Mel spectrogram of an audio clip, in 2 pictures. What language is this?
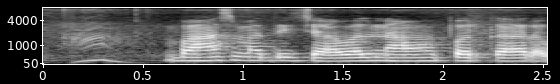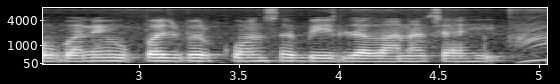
Chhattisgarhi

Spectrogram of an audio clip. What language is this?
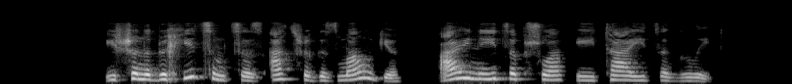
Abkhazian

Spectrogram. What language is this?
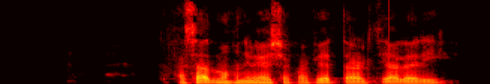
Pashto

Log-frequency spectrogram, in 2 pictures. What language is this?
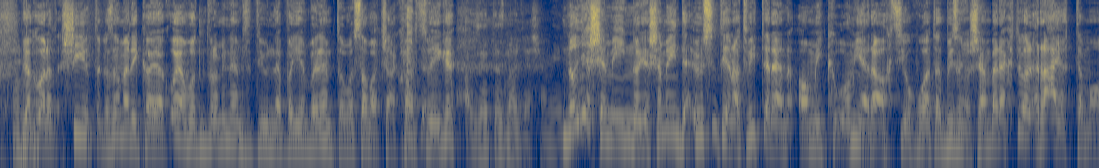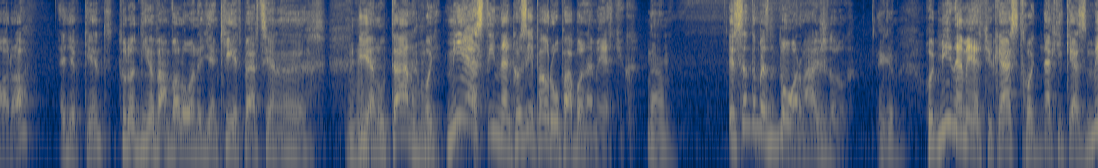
Hungarian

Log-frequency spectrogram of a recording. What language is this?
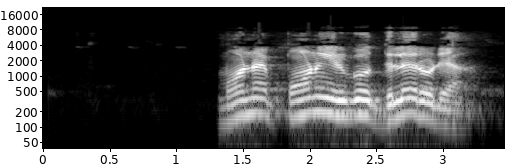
Marwari (Pakistan)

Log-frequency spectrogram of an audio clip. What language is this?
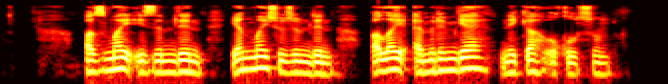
Uyghur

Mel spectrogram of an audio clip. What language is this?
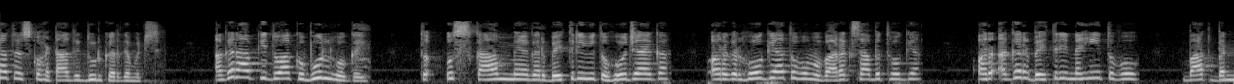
Urdu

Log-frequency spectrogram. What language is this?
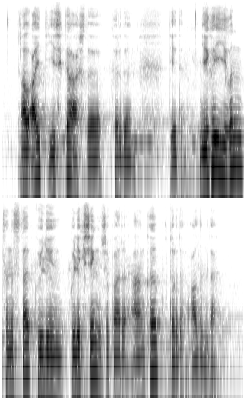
Kazakh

